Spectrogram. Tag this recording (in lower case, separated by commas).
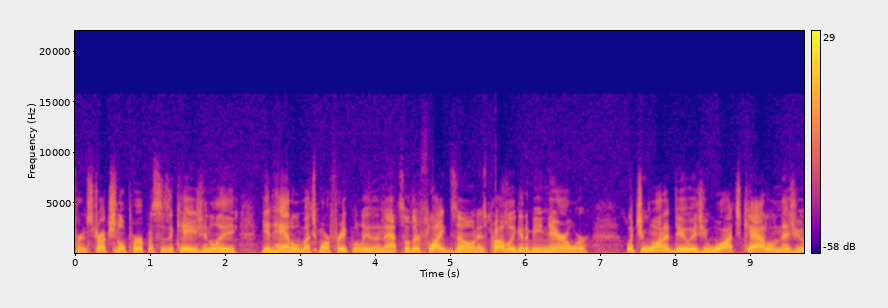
speech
